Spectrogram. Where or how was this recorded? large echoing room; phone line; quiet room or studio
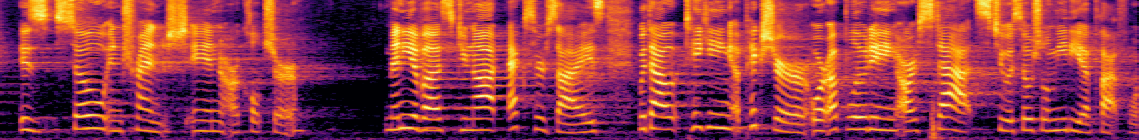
large echoing room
